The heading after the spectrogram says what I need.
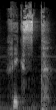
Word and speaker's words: fixed: en inglés es fixed se pronuncia con la i corta y no se pronuncia la e de hecho la Ed del final de esta palabra se pronuncia como t fixed fixed y usaremos el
